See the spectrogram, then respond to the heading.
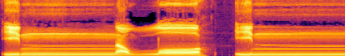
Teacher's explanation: Jadi di bagian in-nya itu suaranya itu kita tahan, kita panjangkan sejenak. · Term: gunnah musyaddadah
